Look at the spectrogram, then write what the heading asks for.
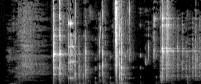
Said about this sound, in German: Kann ich jetzt endlich mal mein Bier aufmachen? Und ey, ich habe hier den Öffner auch schon nervös in der Hand.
